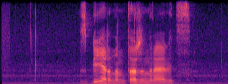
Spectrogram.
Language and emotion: Russian, positive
